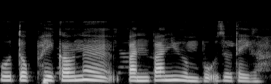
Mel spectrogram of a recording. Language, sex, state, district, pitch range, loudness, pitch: Wancho, female, Arunachal Pradesh, Longding, 170-190 Hz, -18 LUFS, 185 Hz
